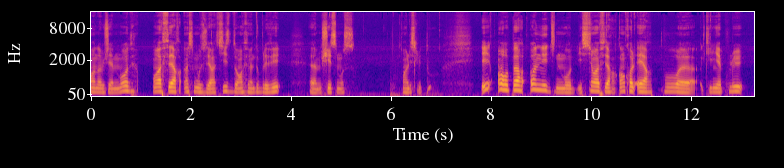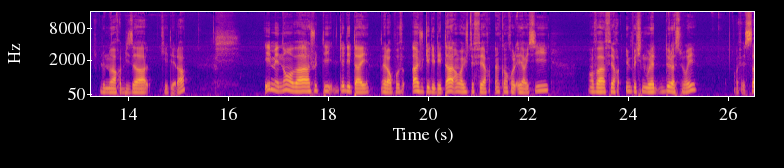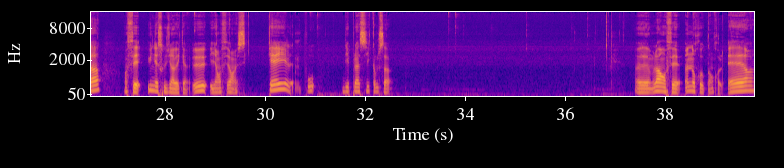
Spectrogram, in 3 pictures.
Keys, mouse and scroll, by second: 0.2-2.0 ctrl+scroll down 3, 2.0 w, 5.3 a, 5.5 scroll down 1, 5.8-7.2 middle drag, 7.2-7.5 ctrl+scroll down 3, 7.5-7.9 scroll up 4, 7.9 Tab, 8.3 middle click, 8.9-9.8 scroll up 1, 10.2 ctrl+r, 14.6 Tab, 15.2 scroll down 1, 15.4-16.3 middle drag, 16.3 scroll up 1, 16.3-16.8 scroll down 1, 16.8-17.4 scroll up 1, 17.4 Tab, 18.1-20.5 scroll up 1, 20.5-21.1 scroll up 1, 21.2 ctrl+r, 27.7 e, 29.0 s, 31.2 e, 32.2 s, 33.8 Tab, 34.2 scroll down 2, 34.5-35.5 middle drag, 35.5-36.1 scroll up 3, 36.1 middle click, 36.6 Tab, 37.6 ctrl+r.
